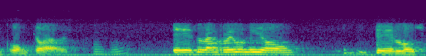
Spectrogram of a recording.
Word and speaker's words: conclave: el conclave, así que se pronuncia en italiano, conclave, porque es por la palabra llave. Llave en italiano llave y en español se dice cóncave, pero en los italianos le dicen cónclave.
